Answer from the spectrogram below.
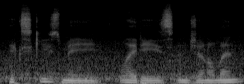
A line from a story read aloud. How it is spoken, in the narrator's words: said the sergeant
